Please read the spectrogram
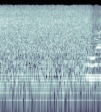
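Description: Steady rush of a mountain stream pouring into a clear rock pool. A man's voice begins near the end.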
